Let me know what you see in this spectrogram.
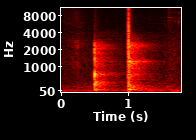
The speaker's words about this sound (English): Okay, the studio is 211 Lee Street, apartment 4. Just knock on the door.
